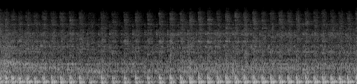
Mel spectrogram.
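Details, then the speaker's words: Honda Rancher 420 ATV, single-cylinder, previously stumbling and stalling once warm, after an easy fix and service with the carburetor not removed; even steady putter at a quick idle, no misses or knocks; normal idle. "And, uh, let's see here. Fires right up. Runs great now."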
